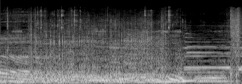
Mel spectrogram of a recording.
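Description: A cartoon man's drawn-out wailing cry that bends up and down in pitch, over a loud, dense rumbling noise.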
